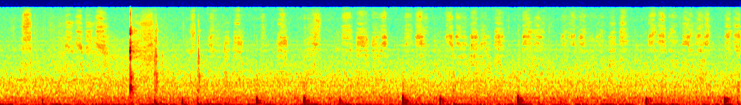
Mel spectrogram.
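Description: Marker pen writing on a whiteboard: faint scratchy strokes, with a light click a little over a second in.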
